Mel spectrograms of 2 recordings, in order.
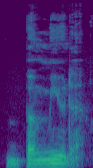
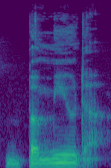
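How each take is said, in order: Both takes have the same delivery.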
